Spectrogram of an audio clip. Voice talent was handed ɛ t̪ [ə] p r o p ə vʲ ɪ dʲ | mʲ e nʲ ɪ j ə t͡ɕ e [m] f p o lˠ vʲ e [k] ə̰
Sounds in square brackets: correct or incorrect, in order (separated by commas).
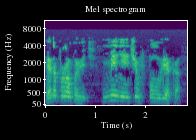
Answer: correct, correct, correct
